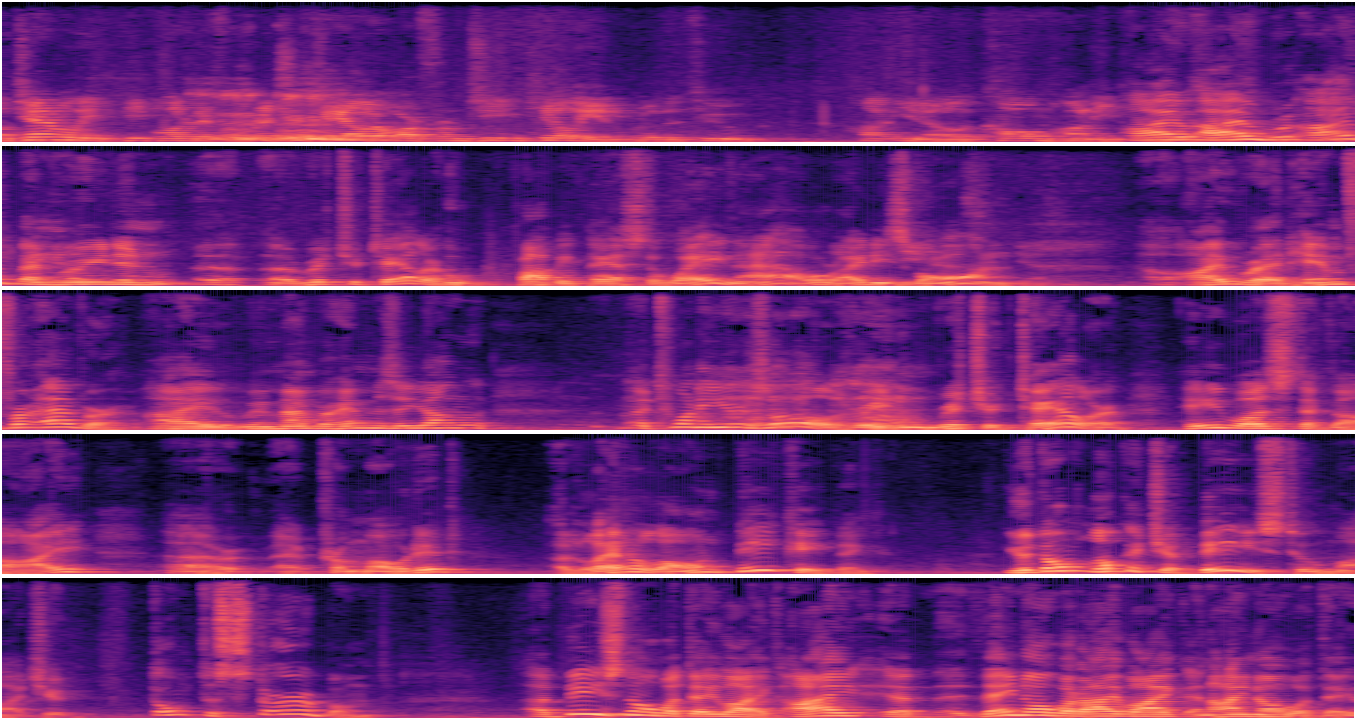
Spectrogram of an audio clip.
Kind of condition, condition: setting, live audience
